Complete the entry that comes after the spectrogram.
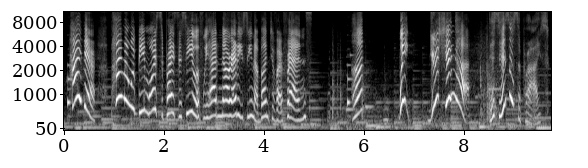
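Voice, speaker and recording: A woman voicing a small, chirpy childlike fairy companion in a video game, chatty and exclamatory with a squeaky voice. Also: huge pitch swings, a little slow, full character voice. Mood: surprised, chatty. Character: small excitable chirpy female fairy companion, childlike, speaks in third person. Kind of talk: video game cutscene acting. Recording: music behind the voice.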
